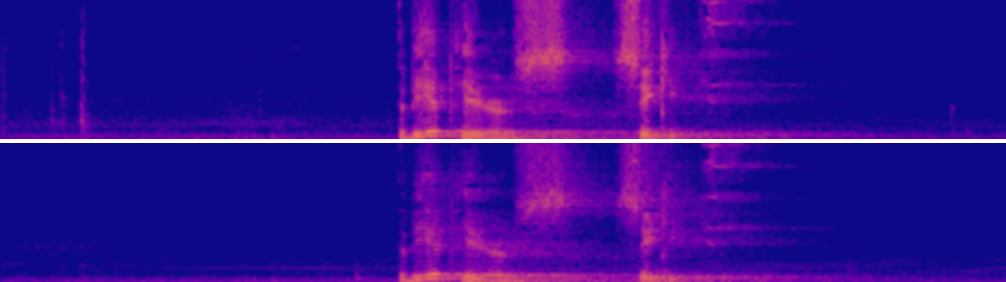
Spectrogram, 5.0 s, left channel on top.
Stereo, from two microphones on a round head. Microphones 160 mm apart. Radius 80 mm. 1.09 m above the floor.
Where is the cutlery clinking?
65° left (ahead or behind), 1.9 m.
